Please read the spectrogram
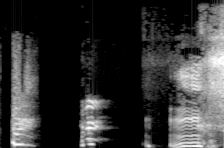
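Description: People laughing in short bursts, then a drawn-out groaning voice that rises in pitch near the end.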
